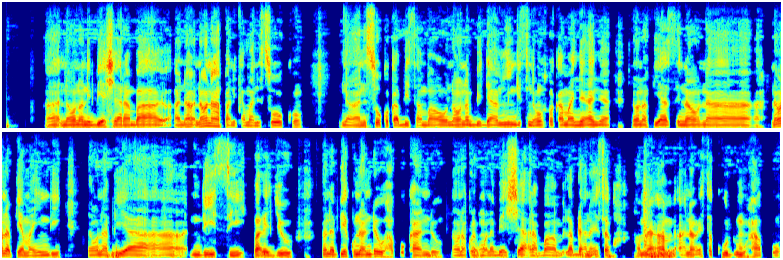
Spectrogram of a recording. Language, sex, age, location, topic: Swahili, male, 18-24, Nakuru, finance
